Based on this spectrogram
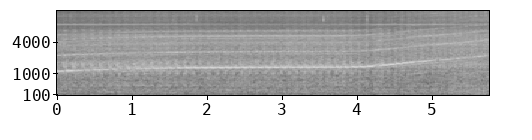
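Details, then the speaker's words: eFlite Blade 400 flybarless RC helicopter, first spool-up after rebuild, out of throttle hold: clean electric whine rising smoothly in pitch, no rattle or wobble; blades straight and appear to track, healthy spool-up. "looking smooth so far. Looking good. Everything's nice and straight."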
